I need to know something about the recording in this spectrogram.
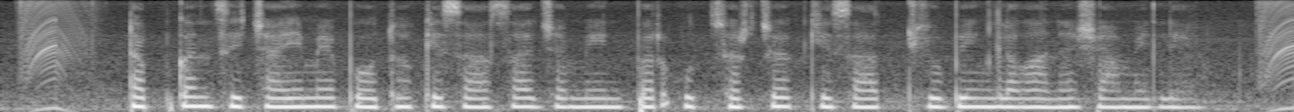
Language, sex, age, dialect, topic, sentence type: Hindi, female, 18-24, Hindustani Malvi Khadi Boli, agriculture, statement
